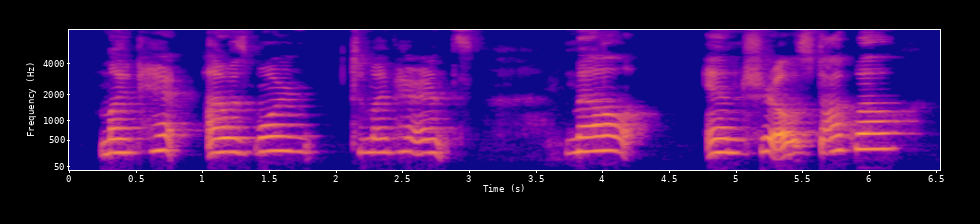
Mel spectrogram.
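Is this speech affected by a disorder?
Yes: cerebral palsy.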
